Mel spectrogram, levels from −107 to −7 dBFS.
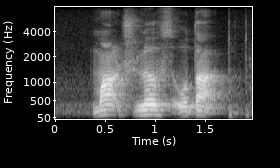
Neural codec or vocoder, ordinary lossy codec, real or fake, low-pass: none; none; real; none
